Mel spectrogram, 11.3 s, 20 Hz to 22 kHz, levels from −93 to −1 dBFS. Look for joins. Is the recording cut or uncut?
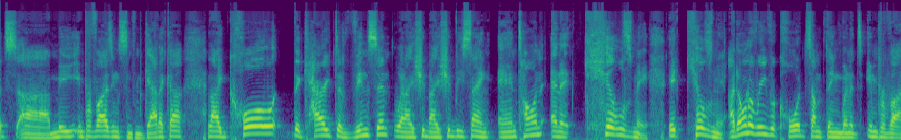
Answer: cut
